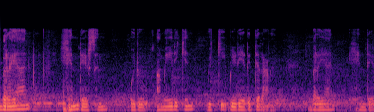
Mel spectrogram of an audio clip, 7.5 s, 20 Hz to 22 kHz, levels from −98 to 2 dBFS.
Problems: background sounds at intervals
